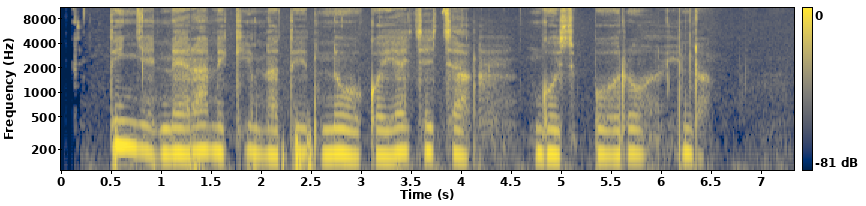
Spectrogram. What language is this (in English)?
Kalenjin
